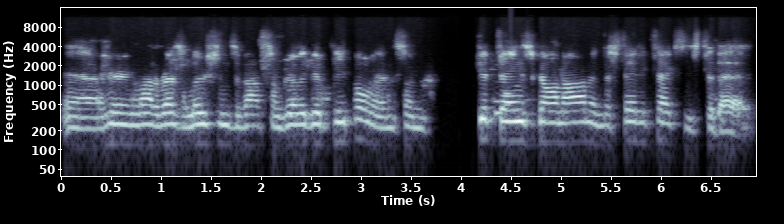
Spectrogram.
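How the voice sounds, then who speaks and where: A middle-aged man, a state legislator, talking as a guest on a lo-fi phone call with a poor connection, halting and repeating words. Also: mid-range voice, fairly even intonation. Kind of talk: casual interview over a phone call. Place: walking through a busy legislative building. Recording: muffled lo-fi phone line.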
